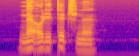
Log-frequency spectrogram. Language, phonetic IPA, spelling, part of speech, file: Polish, [ˌnɛɔlʲiˈtɨt͡ʃnɨ], neolityczny, adjective, Pl-neolityczny.ogg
